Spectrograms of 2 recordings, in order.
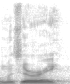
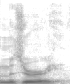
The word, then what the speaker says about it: Missouri: from him later because it is not the Missouri it is the pronounce it for me will you Mike it's the the mura this is the USS Missour and if I use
